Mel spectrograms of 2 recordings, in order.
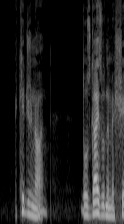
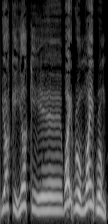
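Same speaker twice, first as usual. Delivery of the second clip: calling backup; 9 semitones higher, 5 dB louder, slower than usual. Retold or imitated.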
